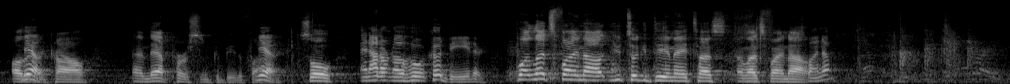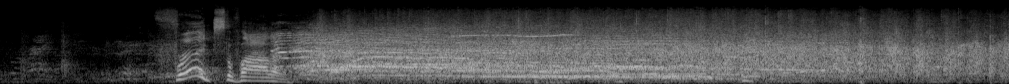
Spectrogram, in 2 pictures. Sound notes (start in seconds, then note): 12.8 audience cheering; 13.0 audience boo's; 16.9 audience clapping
